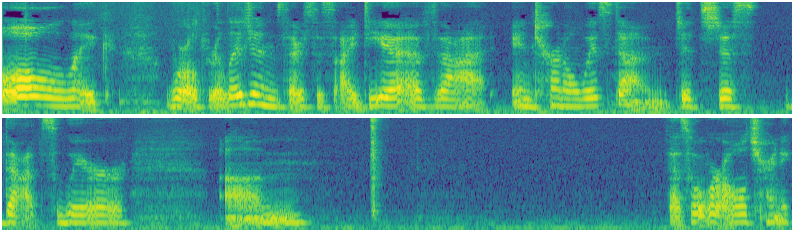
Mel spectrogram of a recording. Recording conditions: sounds in the background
